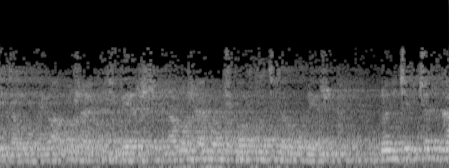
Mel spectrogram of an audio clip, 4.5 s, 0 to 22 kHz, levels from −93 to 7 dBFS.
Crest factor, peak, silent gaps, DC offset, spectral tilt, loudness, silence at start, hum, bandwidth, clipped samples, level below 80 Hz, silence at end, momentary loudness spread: 14 dB; -8 dBFS; none; under 0.1%; -5.5 dB/octave; -23 LUFS; 0 s; none; 8 kHz; under 0.1%; -50 dBFS; 0 s; 3 LU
